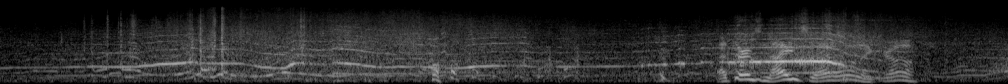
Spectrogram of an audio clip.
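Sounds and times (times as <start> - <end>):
electric speedboat motor whining: 0.0 - 10.0.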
